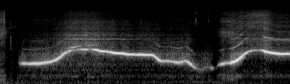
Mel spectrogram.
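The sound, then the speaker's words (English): A person whistles a smooth, continuous gliding tone that swoops up, holds, slides down, then rises again, imitating a theremin with no breaks between notes. Fairly loud, alone, no talking. “that's basically what a theremin sounds like, except it's an electronic sound.”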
